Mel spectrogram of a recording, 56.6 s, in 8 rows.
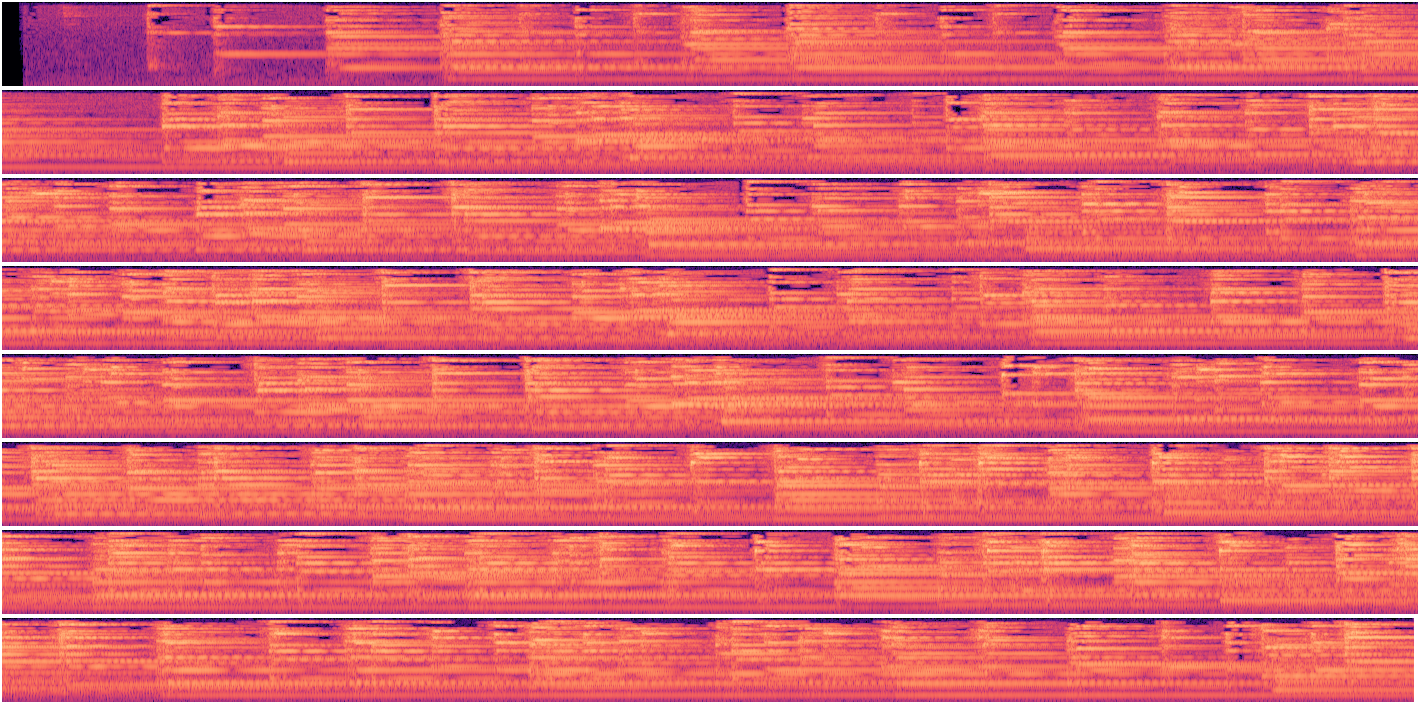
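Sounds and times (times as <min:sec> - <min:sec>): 
glockenspiel: 0:00.3 - 0:56.6.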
